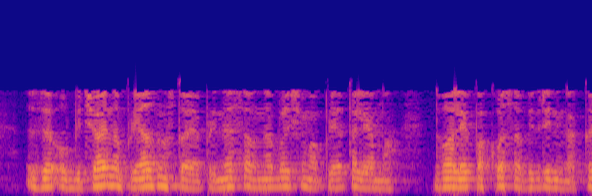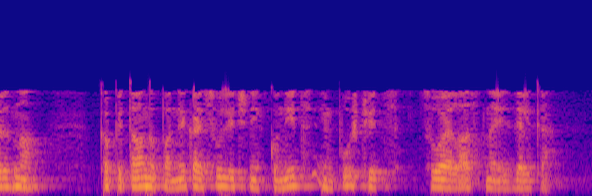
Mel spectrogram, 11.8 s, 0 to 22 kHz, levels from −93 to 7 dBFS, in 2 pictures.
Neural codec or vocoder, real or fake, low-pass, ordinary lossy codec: none; real; 10.8 kHz; AAC, 16 kbps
